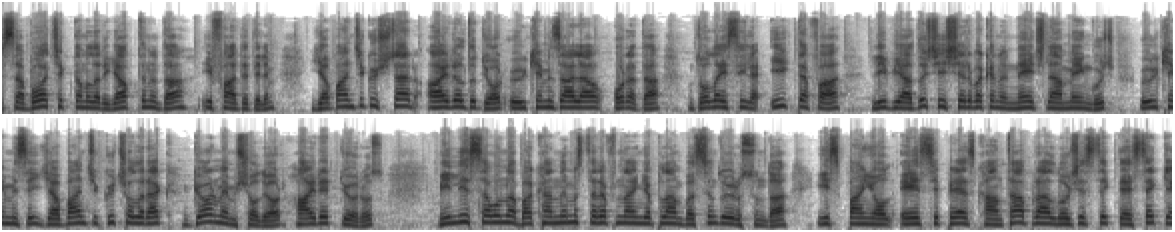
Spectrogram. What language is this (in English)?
Turkish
